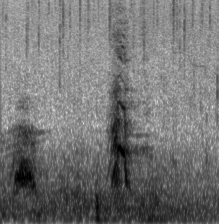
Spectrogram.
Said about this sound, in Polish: No i zobacz, znowu się rozpadało. Deszcz nam wejdzie do radia. I wiatr? I wiatr, tak, z wiatrem. Ale zobacz, wszyscy są szczęśliwi naokoło, że pada.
